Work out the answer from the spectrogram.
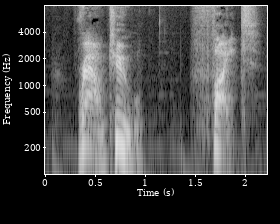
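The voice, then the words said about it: Video game announcer voice. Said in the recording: “in my best Mortal Kombat voice”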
